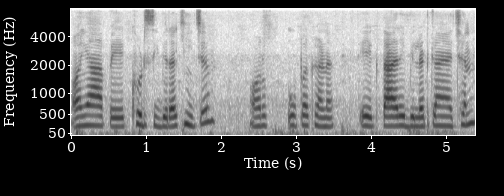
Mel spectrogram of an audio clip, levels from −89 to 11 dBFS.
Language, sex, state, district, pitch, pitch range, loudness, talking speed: Garhwali, female, Uttarakhand, Tehri Garhwal, 230 Hz, 215-240 Hz, -17 LUFS, 175 wpm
